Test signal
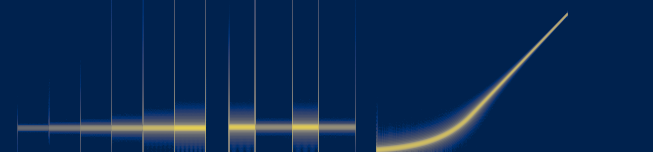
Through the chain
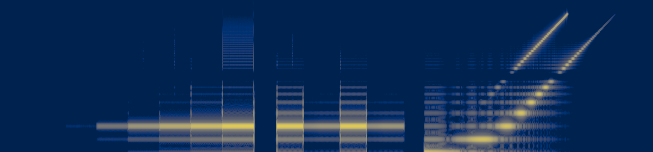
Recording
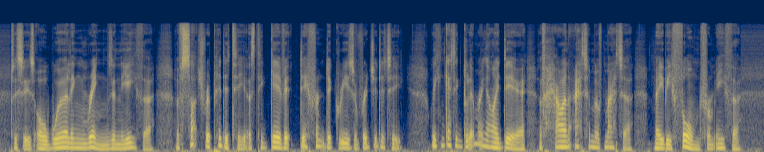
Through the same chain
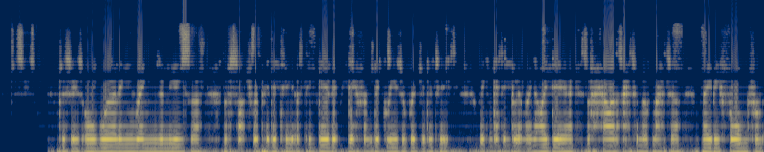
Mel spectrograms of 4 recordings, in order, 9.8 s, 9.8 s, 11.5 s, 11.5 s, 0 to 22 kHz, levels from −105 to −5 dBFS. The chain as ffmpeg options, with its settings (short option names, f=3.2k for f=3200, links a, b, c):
-filter_complex "[0:a]afftdn=nr=36:nf=-39,bass=f=250:g=-6,treble=f=4k:g=-5,asplit=2[a][b];[b]acompressor=threshold=-31dB:ratio=12:attack=0.12:release=318:knee=1:detection=rms,volume=3dB[c];[a][c]amix=inputs=2:normalize=0,acrossover=split=4500[d][e];[d]adelay=720[f];[f][e]amix=inputs=2:normalize=0,afftfilt=real='hypot(re,im)*cos(PI*b)':imag='0':win_size=512:overlap=0.75,volume=15dB,asoftclip=hard,volume=-15dB,asuperstop=centerf=2800:order=8:qfactor=2.2,volume=-2dB"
